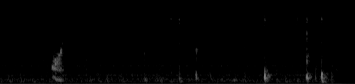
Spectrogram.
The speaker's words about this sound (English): Are you, like, typing? What are you doing?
